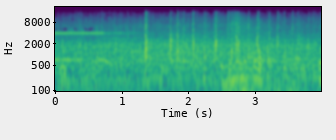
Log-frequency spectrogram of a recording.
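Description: Bamboo shinai clacking together in a quick, irregular flurry of sharp strikes from about a second in until near the end, over background voices.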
